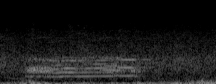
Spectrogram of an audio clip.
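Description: A train whistle: one steady blast of about a second, several tones sounding together.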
